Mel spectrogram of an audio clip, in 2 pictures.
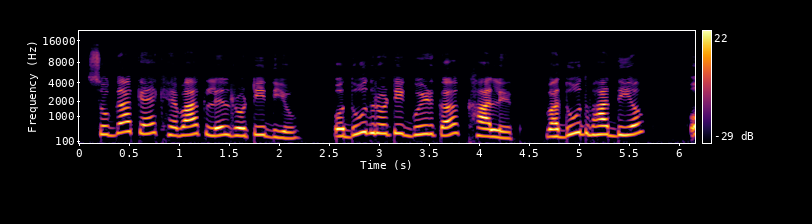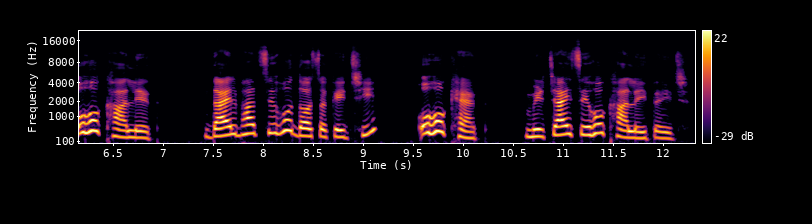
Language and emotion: Maithili, neutral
